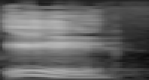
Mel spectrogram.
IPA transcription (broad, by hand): ɨ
